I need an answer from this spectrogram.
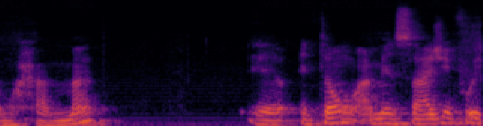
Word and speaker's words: Muhammad: o profeta do islamismo a pronúncia portuguesa é maum né Uhum mas se você falar Maomé para os muçulmanos não vão entender do que você está falando né que é o profeta Muhammad eh então a mensagem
